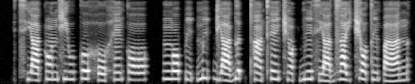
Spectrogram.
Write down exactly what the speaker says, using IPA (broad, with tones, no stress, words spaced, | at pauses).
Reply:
t͡sʰja˨˩kɔ̃˧nɕju˧ko˦ ho˨˩hẽ˧kɔ˧ | ŋɔ˧pi˨ʔmi˦ʔɡja˨˩ ɡə˦t̚ t̪ʰã˨˩kʰẽ˧t͡ɕɔ̃˨t̚bĩ˧ sja˨˩d͡za˥˧j t͡ɕɔ˥˧t̪ĩ˧ pa˨˦n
